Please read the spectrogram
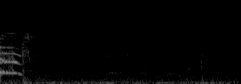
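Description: A woman's voice trails off with a falling pitch in the first moment, then only a faint low hum remains inside the car.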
